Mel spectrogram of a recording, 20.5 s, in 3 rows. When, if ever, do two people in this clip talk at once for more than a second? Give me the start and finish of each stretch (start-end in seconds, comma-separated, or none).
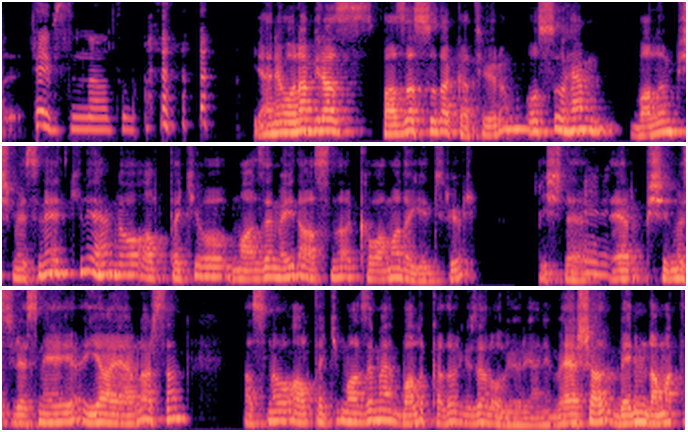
none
